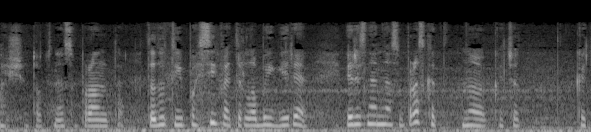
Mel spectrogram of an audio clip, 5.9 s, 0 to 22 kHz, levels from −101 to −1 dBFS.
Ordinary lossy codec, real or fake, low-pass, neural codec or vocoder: MP3, 48 kbps; fake; 10.8 kHz; vocoder, 24 kHz, 100 mel bands, Vocos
